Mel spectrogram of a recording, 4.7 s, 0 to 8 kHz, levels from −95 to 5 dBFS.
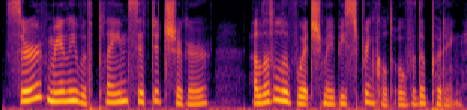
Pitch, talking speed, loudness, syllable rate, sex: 220 Hz, 205 wpm, -17 LUFS, 6.1 syllables/s, female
